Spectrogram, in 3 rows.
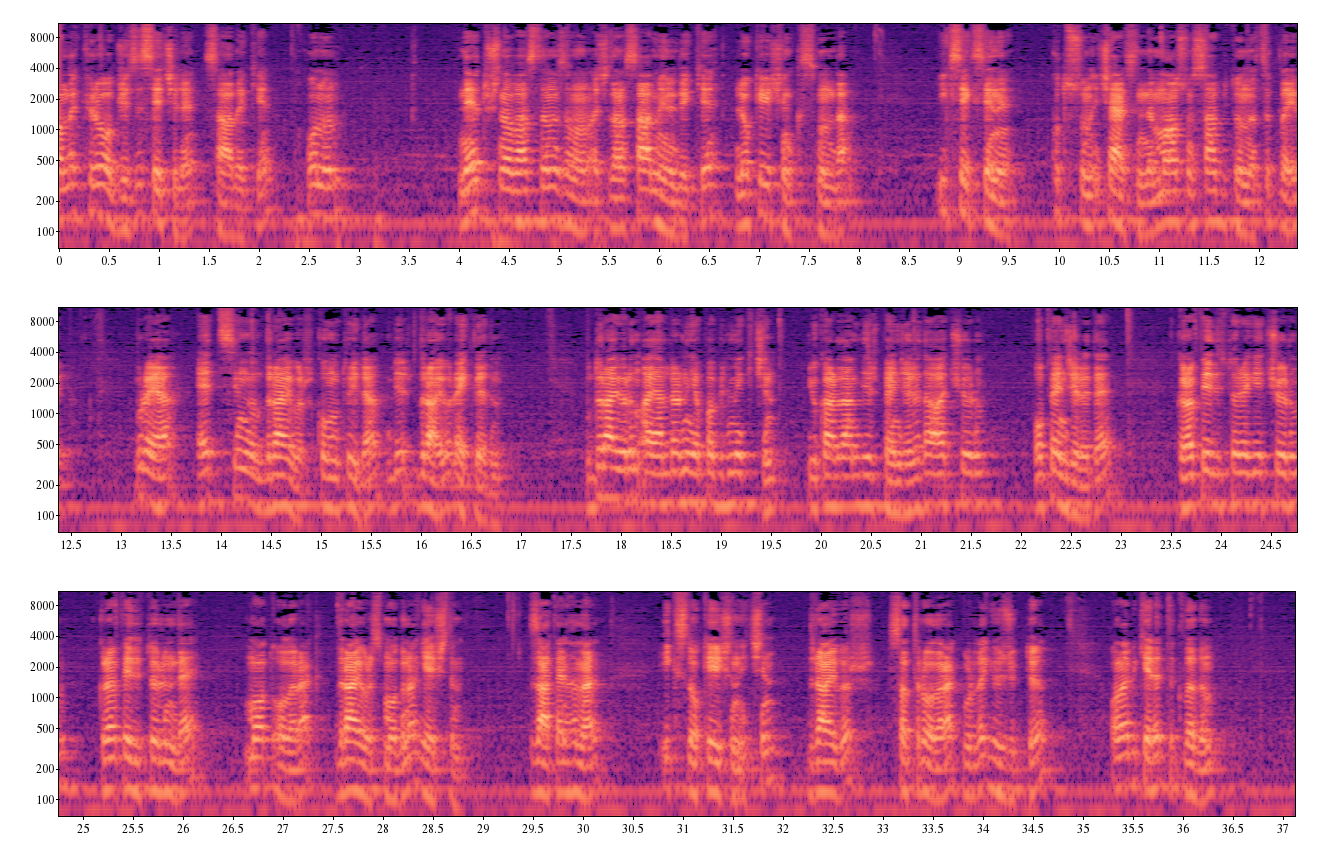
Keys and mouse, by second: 1.1 click, 4.5-6.4 middle drag, 4.5 n, 4.9 n, 11.0-19.2 right drag, 19.6-21.1 drag, 22.1-23.8 drag, 25.3-27.0 drag, 35.6-37.1 drag.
